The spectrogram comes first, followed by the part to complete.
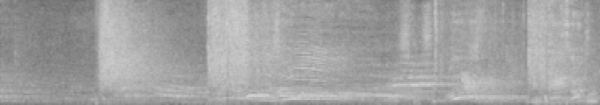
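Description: Kendo fencing: long, gliding kiai shouts from the fencers, mixed with sharp cracks of bamboo shinai strikes and thuds of feet stamping on the wooden floor. The sharpest bursts come about a second in, about two seconds in and again near the five-second mark.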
